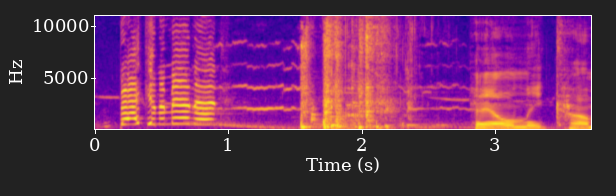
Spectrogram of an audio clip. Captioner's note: clatters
